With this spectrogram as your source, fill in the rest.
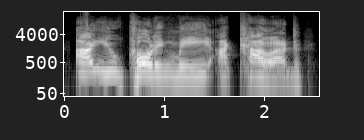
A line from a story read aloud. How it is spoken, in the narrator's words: roared Sirius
